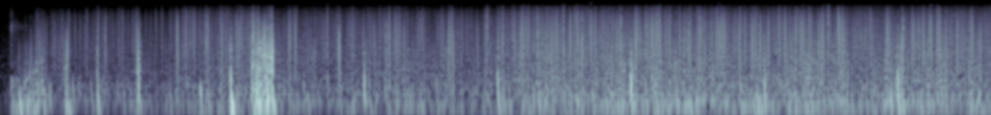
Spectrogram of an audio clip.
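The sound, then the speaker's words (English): Vinyl record crackle: irregular sharp clicks and pops scattered over a steady, hissy surface noise, with a brief louder burst of crackling early on. No voices. “Man, I love the crackle of vinyl. I don't know if you guys can hear that.”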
